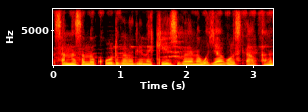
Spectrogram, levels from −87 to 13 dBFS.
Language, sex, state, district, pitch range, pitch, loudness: Kannada, male, Karnataka, Dharwad, 120-140 Hz, 125 Hz, -23 LUFS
